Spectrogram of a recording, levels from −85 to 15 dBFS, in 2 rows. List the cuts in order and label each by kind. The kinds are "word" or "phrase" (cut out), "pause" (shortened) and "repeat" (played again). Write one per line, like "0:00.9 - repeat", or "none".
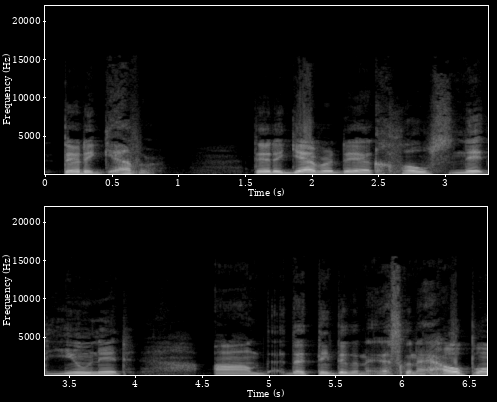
none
